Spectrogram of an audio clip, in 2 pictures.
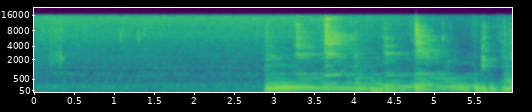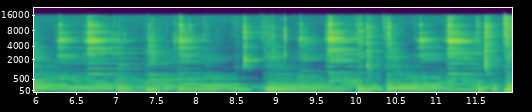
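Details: Quiet room tone, then strummed acoustic guitar music starts after about three seconds and continues; no animal voices.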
